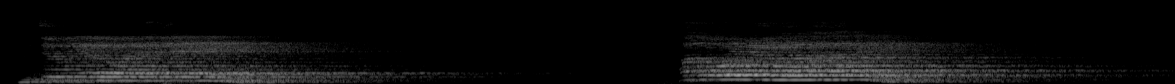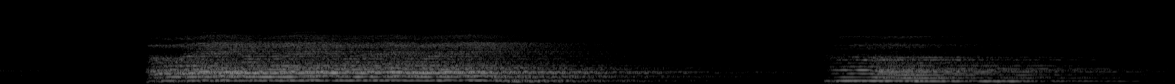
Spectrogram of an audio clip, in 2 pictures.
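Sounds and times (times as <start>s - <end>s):
reverberant backing vocals: 0.2s - 4.7s, 6.8s - 10.9s, 13.2s - 18.2s, 20.0s - 22.2s.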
